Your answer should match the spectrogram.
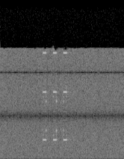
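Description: Three quick, high electronic beeps just under a second in, over a steady faint hiss.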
